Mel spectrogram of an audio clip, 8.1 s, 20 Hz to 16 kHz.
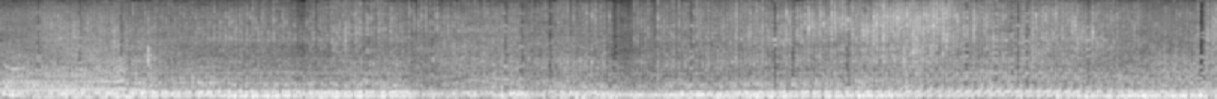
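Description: Several demolition derby cars' V8 engines running together, a steady engine note with a rev that settles in the first second.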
